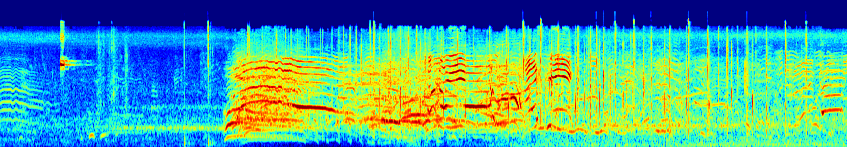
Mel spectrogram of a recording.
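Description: A short, high whistle blast, then a ball struck about three seconds in. Straight after, a sudden loud burst of many children's voices shouting and cheering at the penalty kick, with clapping through the second half.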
